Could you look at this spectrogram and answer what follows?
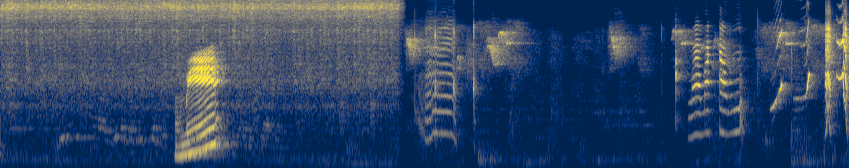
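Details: Talking pet ringneck parrot saying mummy: after a hissy, noisy opening with one sweeping sound, a string of sharp, high harmonic syllables comes in quick clusters separated by brief pauses.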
